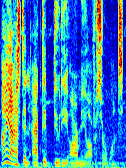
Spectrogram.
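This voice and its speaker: A talkative, earnest engineer sidekick. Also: male voice, mid-range voice, brisk. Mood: curious. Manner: talkative, earnest, gets excitable. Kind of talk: video game cutscene acting. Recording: game audio with clear background noise.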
